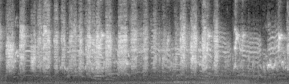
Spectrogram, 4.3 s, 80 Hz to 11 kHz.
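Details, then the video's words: Finches eating green food, recorded August 17, 2024, keep up a loud, dense stream of high chirps and trills with little pause, over a faint low hum. "Beautiful finches eating green food birds chirping sounds"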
